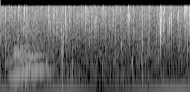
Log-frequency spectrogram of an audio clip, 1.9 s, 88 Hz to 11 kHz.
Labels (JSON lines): {"label": "biophony", "recorder": "SoundTrap 300"}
